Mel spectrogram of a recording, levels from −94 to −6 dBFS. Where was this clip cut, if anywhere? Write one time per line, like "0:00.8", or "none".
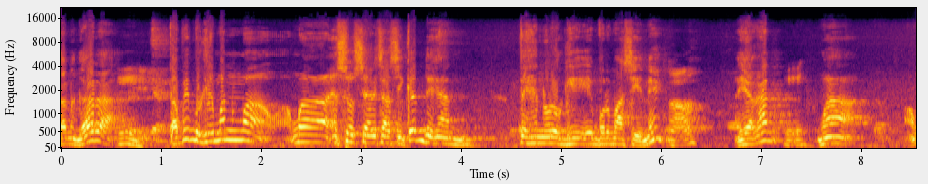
none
